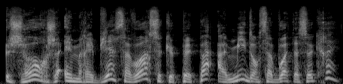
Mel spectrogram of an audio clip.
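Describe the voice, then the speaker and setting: A narrator telling a preschool cartoon story in a friendly, expressive, clearly phrased scripted style. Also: medium pitch, fairly quick, heavily acted. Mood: storytelling.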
